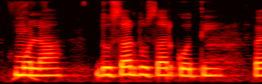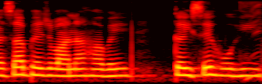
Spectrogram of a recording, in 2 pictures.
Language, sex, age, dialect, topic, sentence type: Chhattisgarhi, female, 18-24, Eastern, banking, question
